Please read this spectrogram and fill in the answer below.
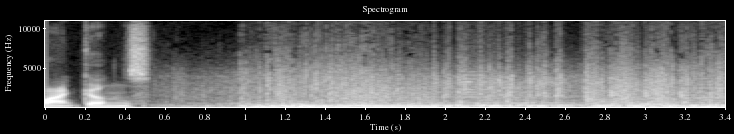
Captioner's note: firing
